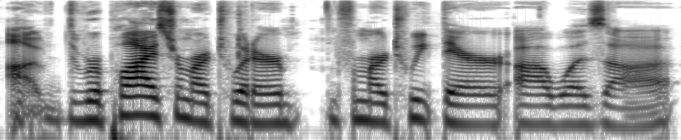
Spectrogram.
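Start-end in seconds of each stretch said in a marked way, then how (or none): none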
